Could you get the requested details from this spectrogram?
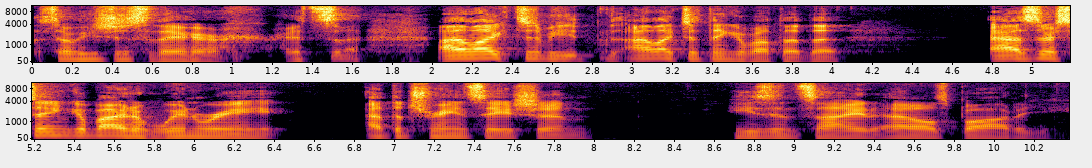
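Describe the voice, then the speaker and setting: Smooth-voiced enthusiastic male podcaster. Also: mid-range voice, normal speed, a bit bright. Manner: enthusiastic, gushing fan. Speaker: podcast co-host. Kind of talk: casual chat reviewing an anime episode.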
